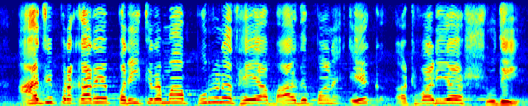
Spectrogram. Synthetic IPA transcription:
ad͡ʒpɾəkaɾepəɾikɾəmapuɾɳət̪ʰəjabad̪pəɳekəʈʰʋaɭijasud̪ʱi

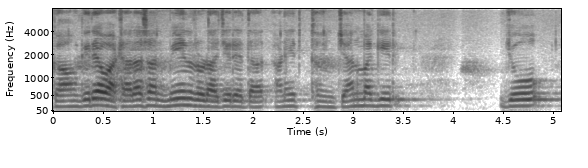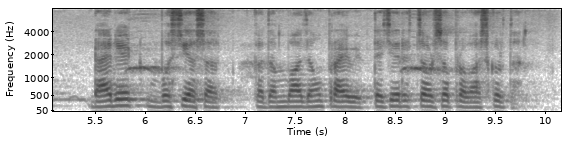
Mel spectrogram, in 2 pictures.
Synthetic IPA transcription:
ɡãwɡiɾjaʋaʈʰaɾasãnmenɾoɽat͡ɕiɾɛt̪at̪aɽ̃it̪ʰəɲt͡ɕanmaɡiːɾ | d͡ʑo | ɖajɾekʈbəsiasat̪̚ | kəd̪əmbad͡zə̃wpɾajʋeʈt̪ːjat͡ɕeɾt͡səɽsəpɾəʋaskəɾt̪at̪

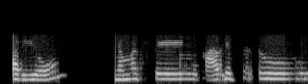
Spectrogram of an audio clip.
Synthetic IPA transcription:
ɐɾijoː | nɐmɐst̪eːkaːlɡep̪ːɐt̪ːu

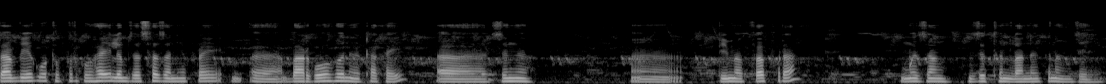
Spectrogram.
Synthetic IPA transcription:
d̥abek̬ɔtʰɔpʰɯɾkʰɔɦajlɯmzasazaniapʰɾaj | baɾɡɔɦɯnɯtʰakʰaj | zɯŋɯ | b̥imapʰapʰɯɾa | mɯzaŋzɯtʰɯnlanɯɡɯnaŋzaj

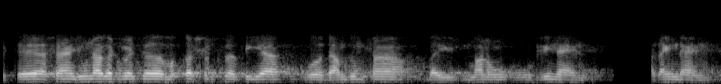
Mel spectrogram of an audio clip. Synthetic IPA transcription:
ɦɪt̪eɐsãd͡ʑuːnaːɡɐʈmẽt̪əmɐkːəɾʃɐ̃ŋkəɾt̪iaːod̪ʱaːmd̪umsãɓɐimaːɳ̤uʊbʱʋĩːn̆d̪aːɦɪnɪ̆ | ɐlaːĩːn̆d̪aːɦɪnɪ̆

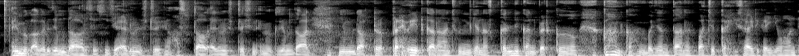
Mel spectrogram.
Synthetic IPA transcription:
ɐmukɐɡɐɾzimd̪aːɾsʰisut͡ʃʰieːɖminisʈɾeːʃɐnɦɐspt̪aːlʔḛːɖminisʈɾeːʃɐnɐ̰mukzimd̪aːɾ | jimɖaːk̚ʈɐɾpɾa̰ːjʋeːʈkɐɾãːnt͡ʃʰʋunkʲenɐskɐlnikɐnpʲeʈʰkɐːmkaːɐnkɐɦɐnbɐd͡ʒɐnt̪aːnɐɾpɐt͡ʃʰikɐɦisaːjɖkɐjɐʋaːn

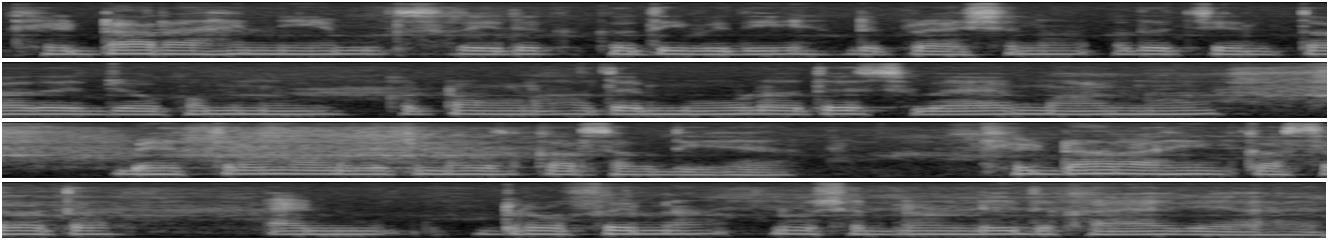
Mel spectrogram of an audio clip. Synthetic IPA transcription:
kʰeːɖãːɾaːɦĩːneːmət̪ʃəɾiːɾəkɡət̪iːʋɪd̪iːɖɪpɾɛːʃənət̪eːt͡ʃɪnt̪aːd̪eːd͡ʒoːkʰəmnũːkəʈoːɳət̪eːmʊɽət̪eːsʋɛːməɳnũːbeɦt̪əɾəməɳʋɪt͡ʃməd̪əd̪kəɾsəkd̪iːɦɛː | kʰeːɖãːɾaːɦĩːkəsɾət̪ | ɛ̃ːɖɾoːpʰɪnnũːʃʰəɖəɳləiːd̪ɪkʰaːjaːɡɪjaːɦɛː

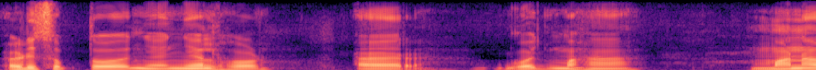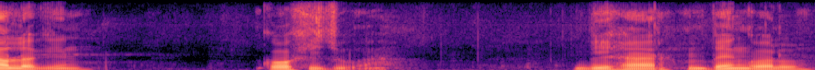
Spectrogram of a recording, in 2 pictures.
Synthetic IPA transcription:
əɽisɔk̚t̪ɔɲaʔɲɛlɦɔɽ | aɾ | ɡɔc̚ˀmaɦa | manawləɡin | kɔhid͡ʒṵʔa̰ | biɦaɾbɛŋɡɔl

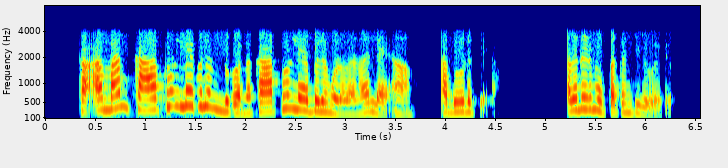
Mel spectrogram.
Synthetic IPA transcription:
ka̰maːmkaːʈːuːɳle̞ːbɐlumenːɨpɐrɐɲːkaːrʈːuːɳle̞ːbɐlumkuɽuðɐːɳɐɐlːḛʔa̰ː | ɐ̰ðuuɽet̪ːiɐ̰la̰m | ɐðinoɾumupːɐt̪ːɐɲd͡ʑɨɾṵʋɐ̰ɾṵ

